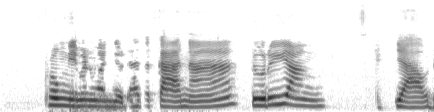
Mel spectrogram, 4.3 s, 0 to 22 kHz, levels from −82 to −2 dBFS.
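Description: From 0.75 to 1.51 s the speech sinks in patches, about half a second of it turned down by roughly 10 dB at worst. This is speech suppressed in double talk, likely an echo canceller mistaking the talker for loudspeaker echo while both sides spoke.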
